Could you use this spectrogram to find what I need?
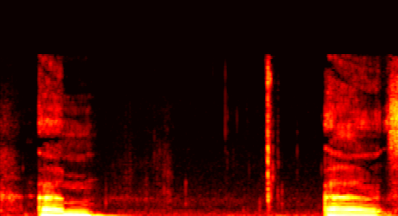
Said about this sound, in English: I'm trying to, but you keep interrupting with typing.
